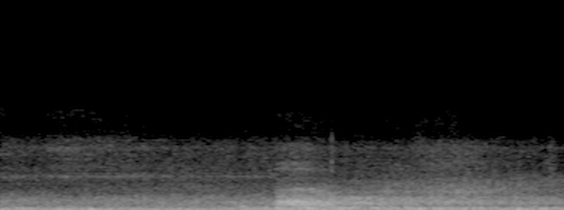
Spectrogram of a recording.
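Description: An electric tram hums as it pulls in and stops.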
